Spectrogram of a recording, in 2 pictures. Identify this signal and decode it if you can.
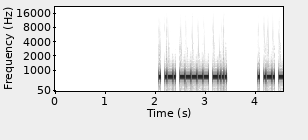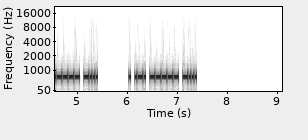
Morse code, heard as a keyed tone, about 37 wpm, 700 Hz. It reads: ER0B ER0B ER0B
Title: DXCC-100 Call Signs - 4 Characters - Repeated 3x - 40wpm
